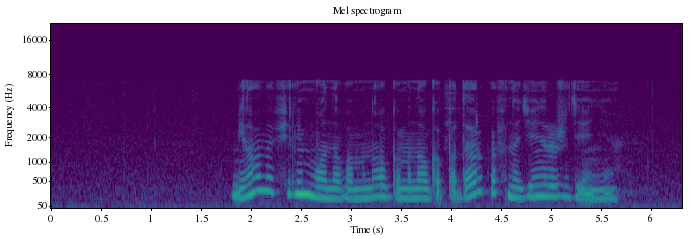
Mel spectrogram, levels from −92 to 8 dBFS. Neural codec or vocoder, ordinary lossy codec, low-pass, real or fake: none; none; 7.2 kHz; real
